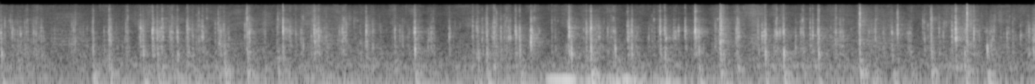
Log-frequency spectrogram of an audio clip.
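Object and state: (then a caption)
Plastic membrane keyboard being typed on. Gloved fingertips type quickly on a hollow, full-size black plastic membrane computer keyboard. The result is a steady, irregular run of short, bright clacks with very little ring, plus a soft low thud around the middle of the clip.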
